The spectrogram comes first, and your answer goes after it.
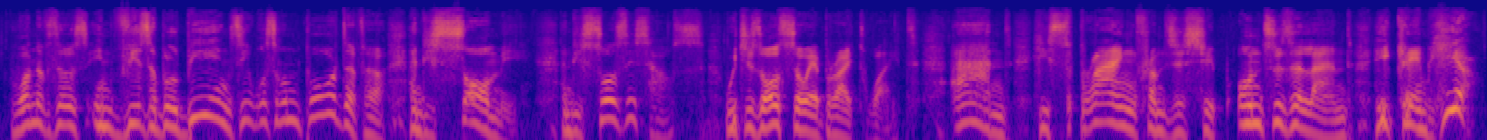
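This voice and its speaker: Horror radio play lead: tormented man, husky, highly animated, theatrically intense and obsessive. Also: dry recording. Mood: feverish conviction. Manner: intense, theatrical, halting then feverish. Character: tormented, obsessive Frenchman haunted by an invisible being. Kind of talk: audio horror drama acting.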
